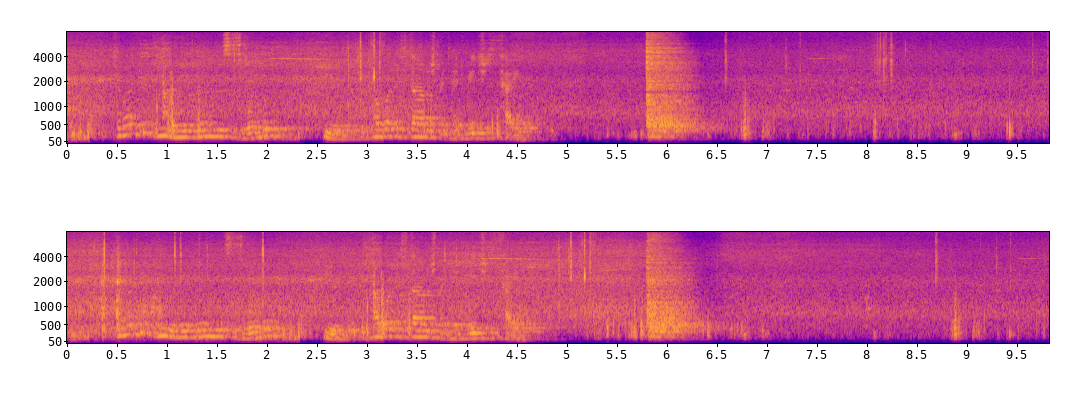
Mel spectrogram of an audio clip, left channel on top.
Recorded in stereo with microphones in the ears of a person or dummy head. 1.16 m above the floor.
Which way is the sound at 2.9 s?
15° left (ahead or behind).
